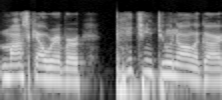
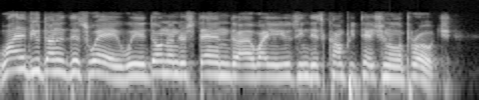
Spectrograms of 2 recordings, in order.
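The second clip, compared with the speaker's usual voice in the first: fluent English with a put-on Russian accent. Retelling a healthcare software deal, speaker quotes the man asking questions: Russian accent. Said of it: "with a Russian accent".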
